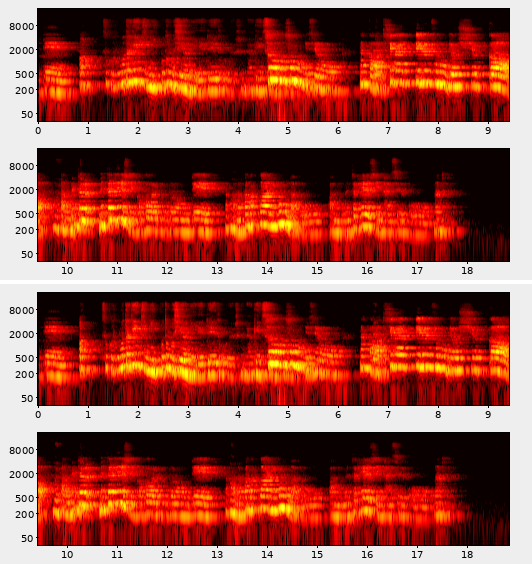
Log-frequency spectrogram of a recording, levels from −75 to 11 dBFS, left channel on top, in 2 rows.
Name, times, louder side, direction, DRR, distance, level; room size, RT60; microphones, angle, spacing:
voice 1, 0.1-0.6 4.5-6.1 6.4-9.5 9.9-12.8 13.2-17.7, left 1 dB, 45° left, -4 dB, 0.7 m, -21 dB
voice 2, 1.3-4.8 5.3-5.6 6.7-6.8 9.7-9.9 13.2-13.6, right 3 dB, 70° right, 0 dB, 0.4 m, -23 dB
2.7 x 2.4 x 2.5 m, 0.96 s
head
